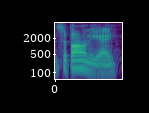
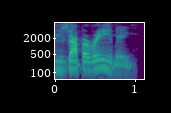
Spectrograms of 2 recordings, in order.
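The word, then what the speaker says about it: Zabarnyi: because I called him Zabarini, and he was like, "He's just turned Italian, has he?"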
